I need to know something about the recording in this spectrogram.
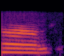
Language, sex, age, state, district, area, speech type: Marathi, female, 18-30, Maharashtra, Akola, urban, conversation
